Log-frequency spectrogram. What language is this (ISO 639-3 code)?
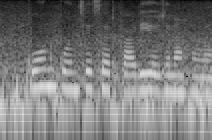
hne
